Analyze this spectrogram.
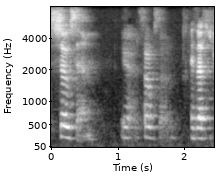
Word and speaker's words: Sawsan: So the correct pronunciation is Sawsan. Sawsan. Yeah. Oh my gosh. So it's Sawsan.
